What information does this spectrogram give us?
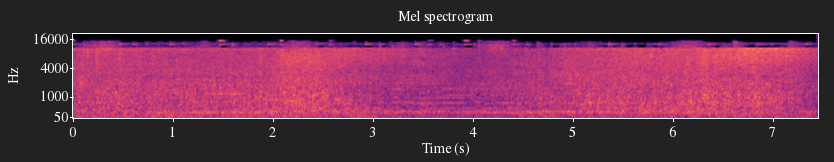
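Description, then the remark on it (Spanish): A loud, steady roar of rushing sea water surges without pause, like huge waves churning and pouring, as the sea parts into 12 tunnels. No voices are heard. “El mar se está partiendo en 12 túneles, uno para cada tribu.”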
